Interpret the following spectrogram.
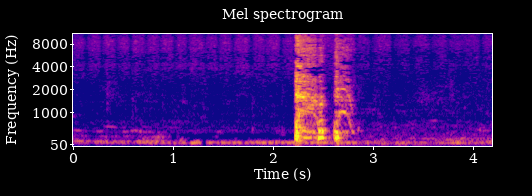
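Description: A whiteboard duster wiping marker writing off the board, in two loud short strokes a little over two seconds in.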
